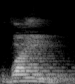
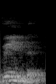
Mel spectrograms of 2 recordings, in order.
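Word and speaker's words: wind: घुमाना और एक है डब्ल्यू आई एन डी विंड मतलब होता है हवा विंड मतलब क्या होता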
